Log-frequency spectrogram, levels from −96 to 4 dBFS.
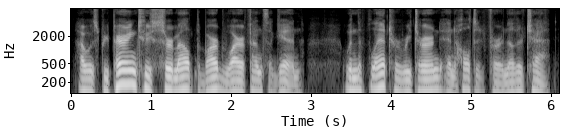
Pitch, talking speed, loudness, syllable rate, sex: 115 Hz, 185 wpm, -19 LUFS, 5.8 syllables/s, male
